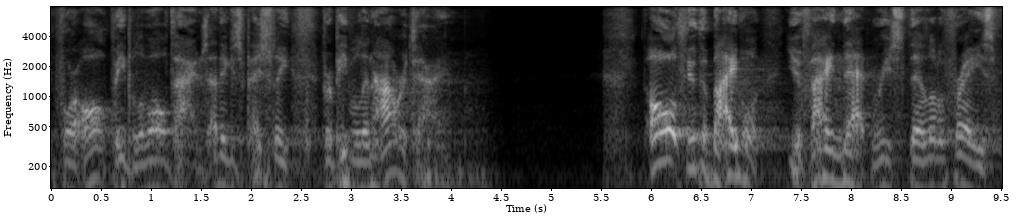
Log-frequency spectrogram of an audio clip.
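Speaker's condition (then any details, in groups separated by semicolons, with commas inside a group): Laryngeal cancer after radiation; still affected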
